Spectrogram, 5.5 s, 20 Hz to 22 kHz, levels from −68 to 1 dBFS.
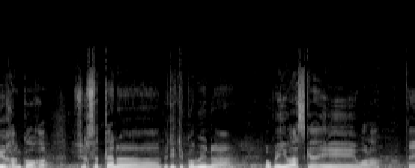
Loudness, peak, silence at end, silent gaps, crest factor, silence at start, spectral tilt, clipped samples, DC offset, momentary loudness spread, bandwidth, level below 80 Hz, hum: -19 LUFS; -4 dBFS; 0 s; none; 16 dB; 0 s; -6.5 dB/octave; under 0.1%; under 0.1%; 14 LU; 14 kHz; -38 dBFS; none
